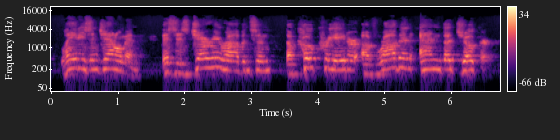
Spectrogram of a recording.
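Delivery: loud yell that carries. Retelling announcing a guest at the end of the red carpet: retelling a yell. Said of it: "I just yelled".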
